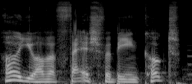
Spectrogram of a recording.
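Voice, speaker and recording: A man narrates a scripted comedic video essay in a mid-pitched voice. His delivery is sardonic and crude, and music plays faintly behind him. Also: expressive, fairly quick. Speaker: narrator of an anime commentary video.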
